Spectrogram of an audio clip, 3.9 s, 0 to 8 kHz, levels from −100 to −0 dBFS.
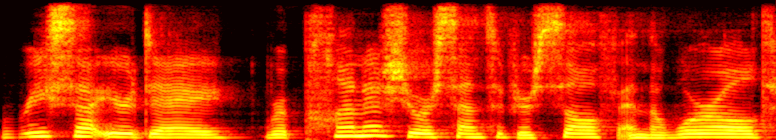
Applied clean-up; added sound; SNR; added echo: neural mask model DeepFilterNet 3.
